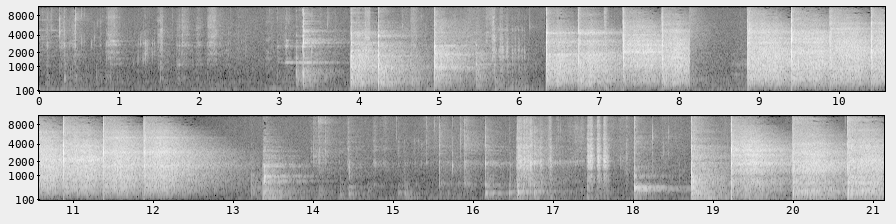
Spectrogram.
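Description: Wooden mallet striking the end of an axe handle to drive the forged mortise axe head tight onto its wooden haft. A series of sharp knocks comes in groups, with a quick run of two or three blows a second around the middle.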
